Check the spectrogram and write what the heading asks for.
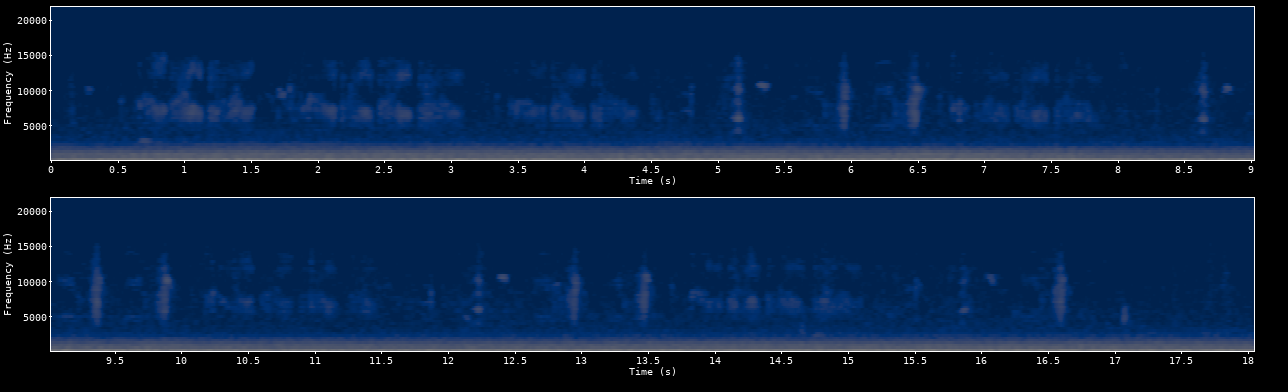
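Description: Pond-side outdoor ambience: a steady low rumble, with faint, scattered high chirps and ticks over it.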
